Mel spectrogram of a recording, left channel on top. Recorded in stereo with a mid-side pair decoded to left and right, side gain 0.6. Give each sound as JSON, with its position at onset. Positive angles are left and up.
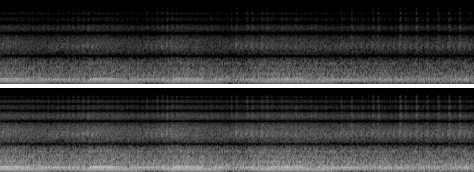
{"t": 0.0, "sound": "a lawn mower", "azimuth_deg": -35}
